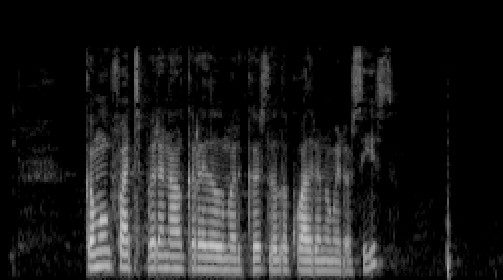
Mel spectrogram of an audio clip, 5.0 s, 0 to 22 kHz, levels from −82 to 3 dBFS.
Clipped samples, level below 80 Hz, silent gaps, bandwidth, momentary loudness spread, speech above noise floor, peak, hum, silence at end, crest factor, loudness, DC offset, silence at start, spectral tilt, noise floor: under 0.1%; -68 dBFS; none; 11.5 kHz; 18 LU; 48 dB; -4 dBFS; none; 0.55 s; 22 dB; -25 LUFS; under 0.1%; 0.85 s; -6 dB/octave; -72 dBFS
